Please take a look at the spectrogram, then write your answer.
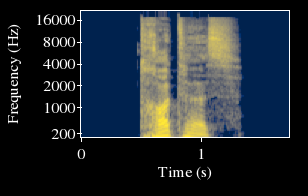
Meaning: genitive of Trott
- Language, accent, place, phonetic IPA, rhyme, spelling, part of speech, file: German, Germany, Berlin, [ˈtʁɔtəs], -ɔtəs, Trottes, noun, De-Trottes.ogg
